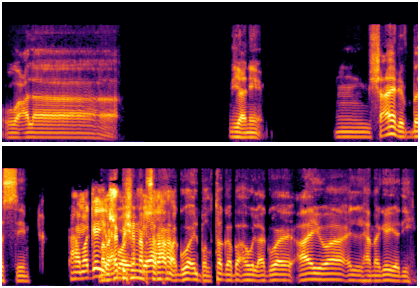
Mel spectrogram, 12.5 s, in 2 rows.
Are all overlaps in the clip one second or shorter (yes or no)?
no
